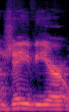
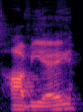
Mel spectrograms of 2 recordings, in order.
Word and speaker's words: Javier: I'm pronouncing that correctly it's not Javier or zavier it's Javier I believe under the local pronunciation in Argentina he's the front runner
